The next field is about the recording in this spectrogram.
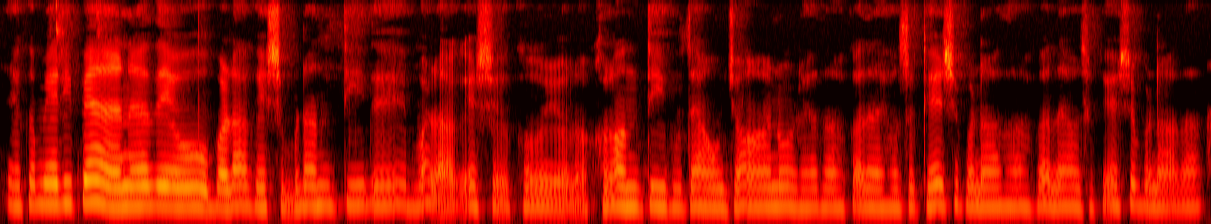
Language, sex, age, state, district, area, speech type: Dogri, female, 45-60, Jammu and Kashmir, Udhampur, rural, spontaneous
